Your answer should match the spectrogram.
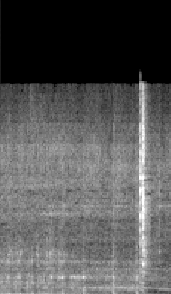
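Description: Electric tilt-head stand mixer running steadily, beating powdered-sugar frosting in a steel bowl, with a sharp clink near the end.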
